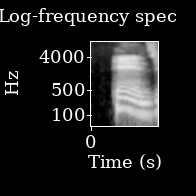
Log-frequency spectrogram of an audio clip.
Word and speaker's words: Cairns: You are originally from, how do I pronounce it? Cairns? Cairns? – Cairns, yeah.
